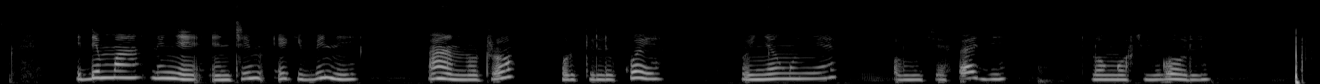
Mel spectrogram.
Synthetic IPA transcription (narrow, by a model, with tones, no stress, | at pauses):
i˦di˦ma˦ni˦ɲɛː˨nti˦me˦ki˨bi˦ni˨ | a˦˨nɔ˨tɔ˦ | o˨ɾiki˨li˨kwɛ˦ | o˨iɲa˦ŋu˦ɲɛ˦ | o˨lumu˨t͡ʃɛ˨sa˦ɟi˦ | lɔ˨ŋɔ˨si˨ŋɡo˦li˦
